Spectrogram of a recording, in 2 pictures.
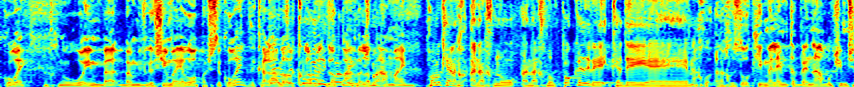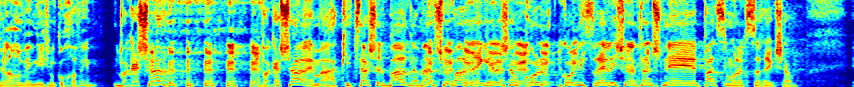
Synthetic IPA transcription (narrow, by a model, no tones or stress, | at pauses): eko̞ʁeana̰χnuʁo̞imbabemifɡaʃimbeeʁo̞paʃezeko̞ʁezekaʁalozkoleiloopaimlomaamajmχomkianaanaχnuanaχnupo̞ked̪elked̪ejena̰χuanaχnuzo̞ʁkimeleemet̪abenaʁuʃimʃelanuveemiiʃemko̞χavim | vakaʃa | vakaʃaemakit͡saʃe̞lbaʁd̪ameazʃebaʁd̪ajeɡialeʃamkolko̞lisʁaeliʃenat̪anʃne̞pasimo̞le̞χsaχekʃam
